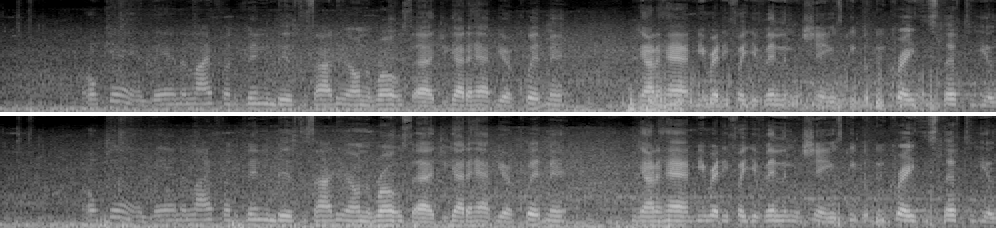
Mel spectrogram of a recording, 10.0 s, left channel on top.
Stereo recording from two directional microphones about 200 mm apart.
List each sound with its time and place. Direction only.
2.5 s speech: 20° right (ahead or behind)
3.5 s speech: 40° right (ahead or behind)
4.2 s speech: 20° right (ahead or behind)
